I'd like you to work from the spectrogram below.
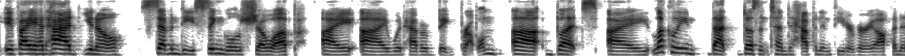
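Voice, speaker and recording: Speaking from a room in her home over a headset mic, this guest speaker on a video call is a theatre managing director in her thirties, explaining in an informal way. Her voice is lowish and a bit bright. The recording is clean studio sound without any echo.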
